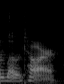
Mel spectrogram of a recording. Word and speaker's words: Lotor: It was a before Lotor and a after Lotor. And it wasn't, and I might be saying his name wrong.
